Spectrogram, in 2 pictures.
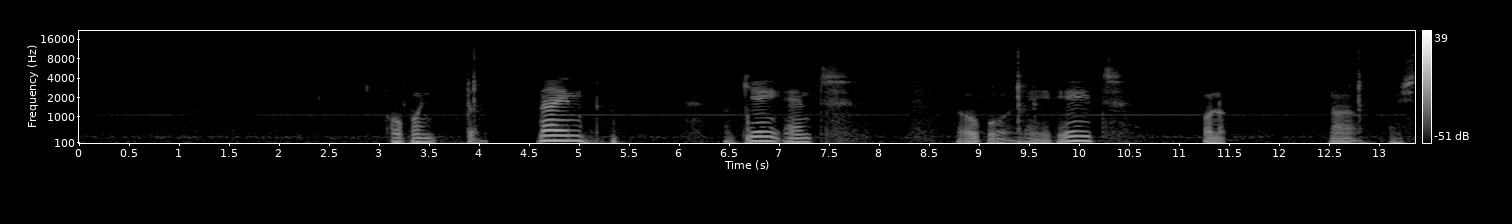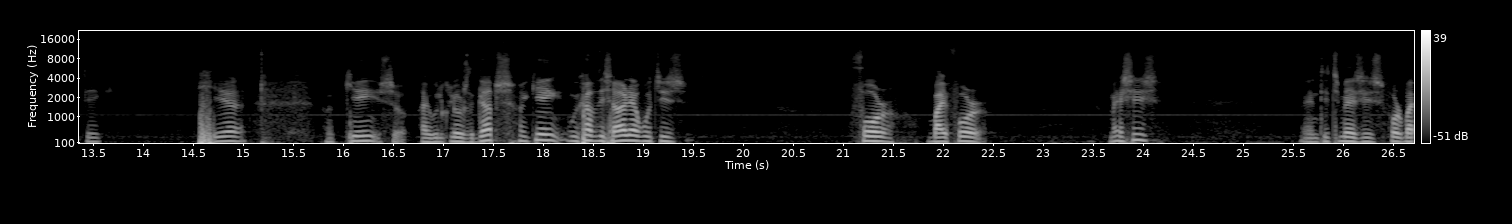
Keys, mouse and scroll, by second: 1.7-8.1 middle drag, 9.5 KP_8, 10.9-12.6 middle drag, 14.6 middle click, 15.3 KP_8, 16.7-17.9 middle drag, 21.4-26.3 middle drag.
